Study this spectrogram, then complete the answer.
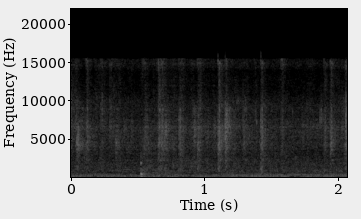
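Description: Water pours into a metal cup.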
